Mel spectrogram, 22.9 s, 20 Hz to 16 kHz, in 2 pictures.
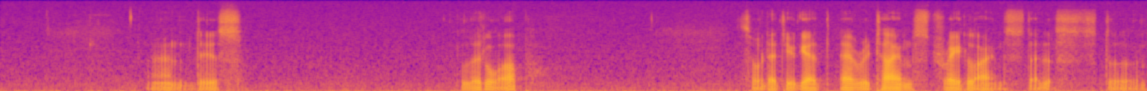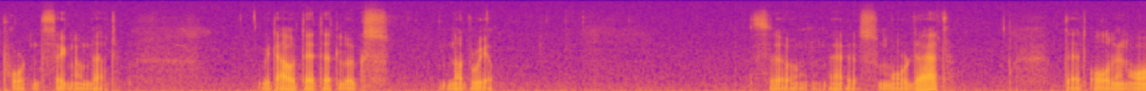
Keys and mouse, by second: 0.8 a, 1.1 c, 7.1 a, 7.4 c, 10.6 a, 13.7 a, 16.8 c, 21.9 a, 22.2 c.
